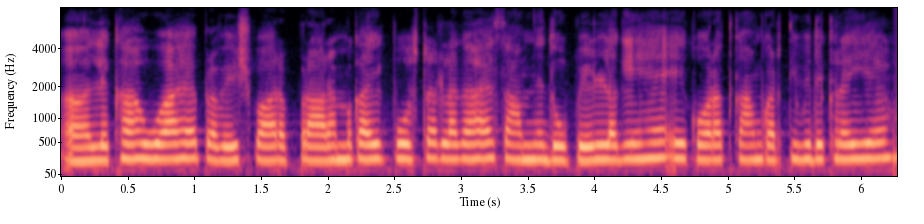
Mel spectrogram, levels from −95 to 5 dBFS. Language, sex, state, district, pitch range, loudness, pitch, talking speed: Hindi, female, Chhattisgarh, Bilaspur, 220-235 Hz, -14 LUFS, 230 Hz, 240 wpm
